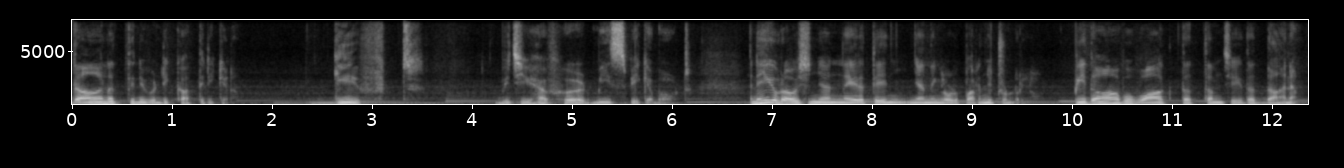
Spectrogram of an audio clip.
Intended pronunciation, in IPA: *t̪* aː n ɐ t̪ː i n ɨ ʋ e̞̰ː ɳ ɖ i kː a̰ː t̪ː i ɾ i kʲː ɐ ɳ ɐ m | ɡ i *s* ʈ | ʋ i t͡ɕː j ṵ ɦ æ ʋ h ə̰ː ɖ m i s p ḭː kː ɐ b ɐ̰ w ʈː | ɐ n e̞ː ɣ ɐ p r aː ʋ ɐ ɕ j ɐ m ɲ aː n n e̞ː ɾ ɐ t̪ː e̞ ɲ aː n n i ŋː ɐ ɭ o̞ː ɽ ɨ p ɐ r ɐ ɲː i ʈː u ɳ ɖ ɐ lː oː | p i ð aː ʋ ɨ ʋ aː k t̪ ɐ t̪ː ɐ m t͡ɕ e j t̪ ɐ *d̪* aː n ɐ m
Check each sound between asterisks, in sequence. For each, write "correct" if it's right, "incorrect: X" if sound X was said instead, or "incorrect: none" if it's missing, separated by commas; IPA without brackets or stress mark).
incorrect: d̪, incorrect: f, correct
